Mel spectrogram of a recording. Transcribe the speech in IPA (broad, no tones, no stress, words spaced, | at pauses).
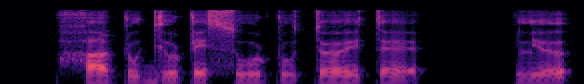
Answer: haʈu ɡʲuʈe suʈu tœɪ̯tɛ | lʲə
